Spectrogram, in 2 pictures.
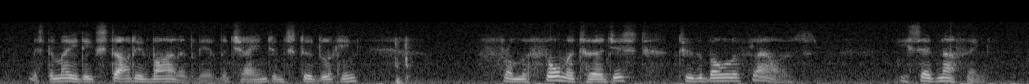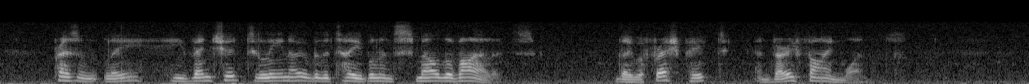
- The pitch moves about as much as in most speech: Yes, average, 4.4 semitones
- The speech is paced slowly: Yes, slow, 120 wpm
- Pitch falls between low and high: Yes, medium, 145 Hz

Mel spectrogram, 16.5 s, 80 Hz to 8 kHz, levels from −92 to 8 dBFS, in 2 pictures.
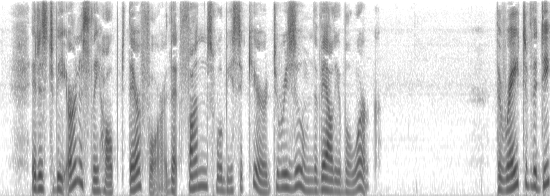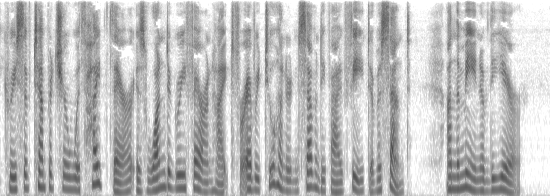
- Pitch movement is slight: No, average, 4.3 semitones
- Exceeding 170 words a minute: No, average, 155 wpm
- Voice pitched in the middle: Yes, medium, 180 Hz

